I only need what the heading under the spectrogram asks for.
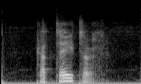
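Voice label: "catheter", Dutch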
